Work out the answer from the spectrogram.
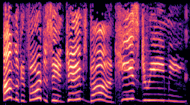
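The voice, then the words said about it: Put-on girlish voice. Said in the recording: “Do it in your girl voice.”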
